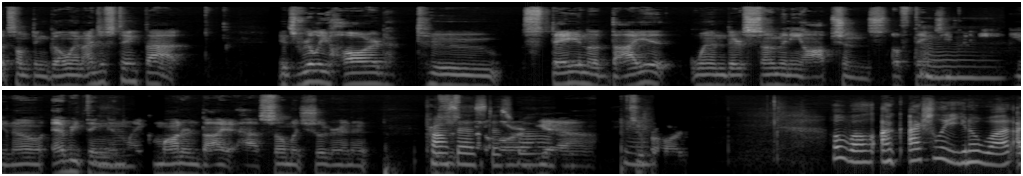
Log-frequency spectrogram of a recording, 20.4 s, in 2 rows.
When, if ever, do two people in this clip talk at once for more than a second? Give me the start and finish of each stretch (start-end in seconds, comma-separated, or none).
14.5-15.7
